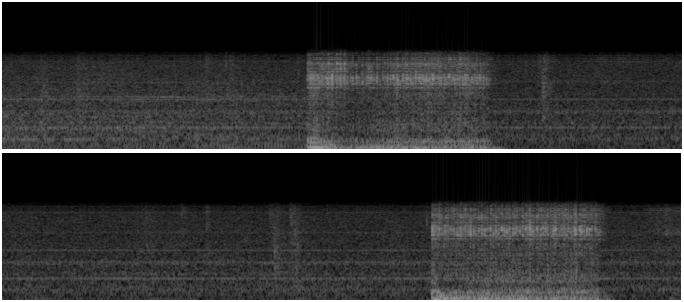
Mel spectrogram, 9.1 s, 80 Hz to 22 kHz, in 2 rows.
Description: My 1 year old beagle sleeping and snoring under the workbench.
